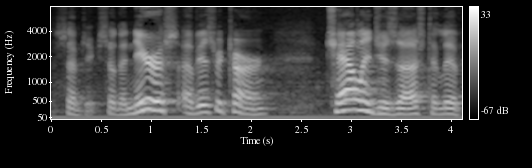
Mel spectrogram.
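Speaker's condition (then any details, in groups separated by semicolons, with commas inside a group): No condition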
